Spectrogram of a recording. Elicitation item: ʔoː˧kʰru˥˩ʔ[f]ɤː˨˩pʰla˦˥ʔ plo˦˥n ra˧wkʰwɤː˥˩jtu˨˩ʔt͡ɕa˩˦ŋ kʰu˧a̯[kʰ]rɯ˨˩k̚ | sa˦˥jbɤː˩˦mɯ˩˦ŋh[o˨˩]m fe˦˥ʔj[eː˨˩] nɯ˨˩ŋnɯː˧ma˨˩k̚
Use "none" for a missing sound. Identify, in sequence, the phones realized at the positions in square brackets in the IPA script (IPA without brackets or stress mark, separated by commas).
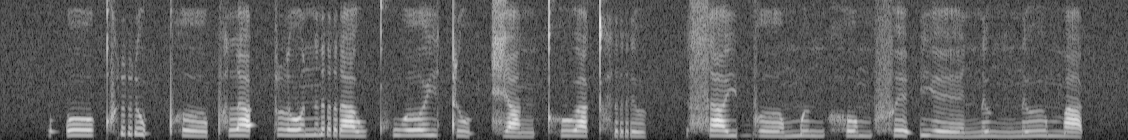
pʰ, kʰ, o˨˩, eː˨˩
